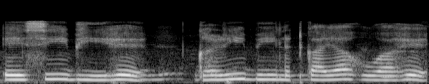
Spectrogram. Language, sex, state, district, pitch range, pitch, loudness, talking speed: Hindi, female, Arunachal Pradesh, Papum Pare, 210-230 Hz, 220 Hz, -14 LUFS, 110 wpm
